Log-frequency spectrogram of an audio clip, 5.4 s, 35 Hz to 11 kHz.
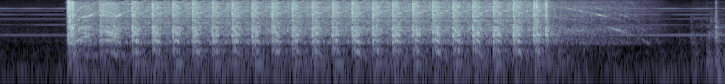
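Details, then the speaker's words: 1.5 dCi diesel with a starting problem, cranking steadily at about three compressions a second for three and a half seconds without firing; lacking diesel fuel pressure, cause (pump, pressure sensor or rail) not yet diagnosed. "Comme vous entendez, et là, il manque de gasoil, il manque de pression de gasoil. Voilà, là, sûr qu'il y a un problème quelque part de gasoil."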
